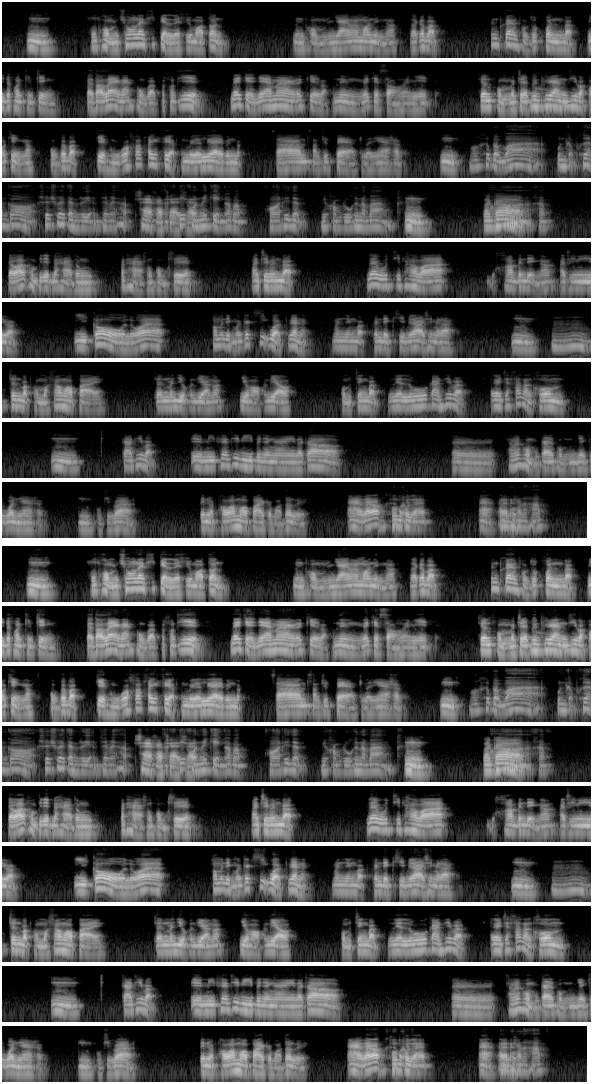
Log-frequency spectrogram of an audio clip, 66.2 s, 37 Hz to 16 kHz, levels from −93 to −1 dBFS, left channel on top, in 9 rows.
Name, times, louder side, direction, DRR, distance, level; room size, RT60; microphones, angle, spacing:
voice 1, 0.3-0.6 1.1-2.8 3.6-5.5 6.1-8.0 8.4-9.9 10.2-12.7 13.3-17.7 18.2-19.8 20.2-20.5 23.8-24.5 27.1-27.5 28.1-28.6 29.5-30.7 30.9-31.9 32.6-33.1 34.0-35.0 35.5-37.0 37.7-38.9 39.4-40.7 40.9-42.5 43.2-43.5 44.3-45.5 46.1-47.8 48.4-50.0 50.3-51.2 52.2-52.6 53.0-53.5 53.9-55.8 57.2-59.5 59.9-60.6 61.4-62.7 63.2-64.2 64.9-65.4, right 5 dB, 65° right, 0.5 m, -30 dB
voice 2, 14.0-14.7 20.6-23.7 24.1-27.1 28.2-29.0 43.7-44.3 63.6-64.0 65.1-65.7, right 2 dB, 45° right, 2.9 m, -39 dB
head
